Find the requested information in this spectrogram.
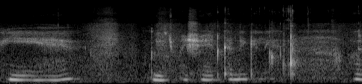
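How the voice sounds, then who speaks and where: Over noticeable background noise, a woman whispers in a soothing tone. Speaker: ASMR creator. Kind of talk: ASMR roleplay, friendly talk to the listener. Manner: soft-spoken, soothing.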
